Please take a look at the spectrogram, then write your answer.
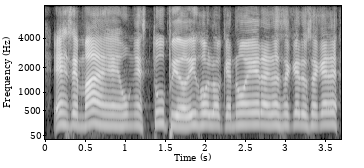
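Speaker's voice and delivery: hammed-up insult from an online critic; mock angry critic. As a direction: sneer it like an angry hater. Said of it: "una cosa es que alguien diga".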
